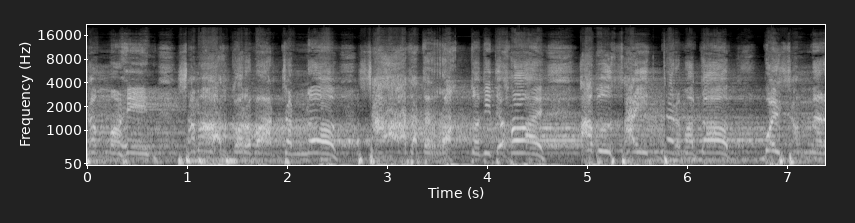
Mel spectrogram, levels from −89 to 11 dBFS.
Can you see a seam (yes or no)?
no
